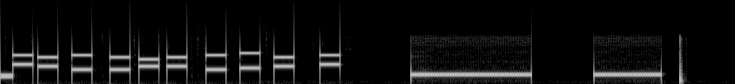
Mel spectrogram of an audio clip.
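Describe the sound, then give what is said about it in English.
Keypad tones of a telephone dialing to place a call: a quick, evenly paced run of short two-note beeps, then two long steady ringing tones with a pause between, ending in a brief click. “let's go ahead and see if we can get you on another date with Tiffany, or at least us try to get her on the line.”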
